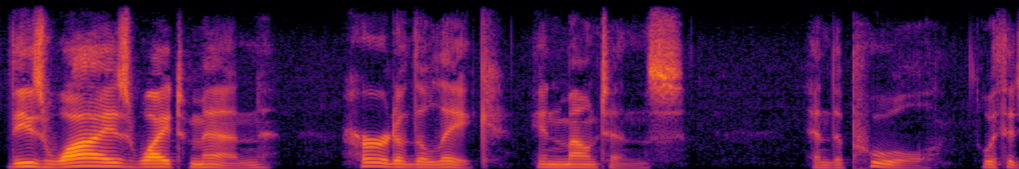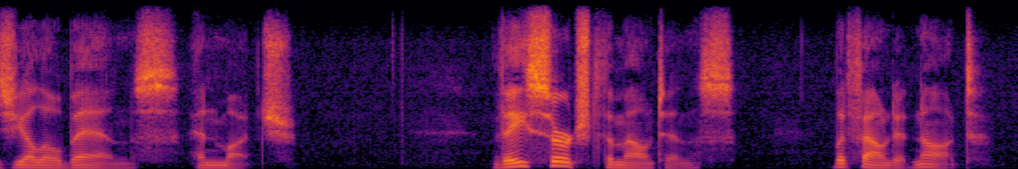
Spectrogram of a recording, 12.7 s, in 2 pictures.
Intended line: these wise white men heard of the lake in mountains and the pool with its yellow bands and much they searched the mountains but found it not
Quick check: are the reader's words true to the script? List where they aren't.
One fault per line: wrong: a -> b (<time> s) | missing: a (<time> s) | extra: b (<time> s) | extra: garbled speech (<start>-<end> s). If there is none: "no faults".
no faults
